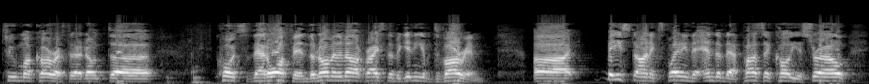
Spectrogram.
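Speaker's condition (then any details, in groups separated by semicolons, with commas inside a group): No condition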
